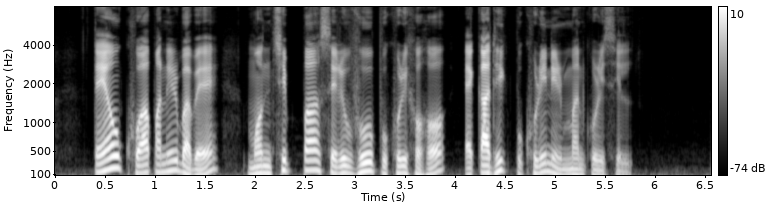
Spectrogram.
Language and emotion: Assamese, neutral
